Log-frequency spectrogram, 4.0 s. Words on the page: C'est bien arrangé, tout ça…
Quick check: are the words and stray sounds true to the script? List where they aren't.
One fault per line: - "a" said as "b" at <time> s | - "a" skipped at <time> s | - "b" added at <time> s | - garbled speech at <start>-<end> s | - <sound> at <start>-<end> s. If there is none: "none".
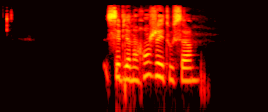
none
